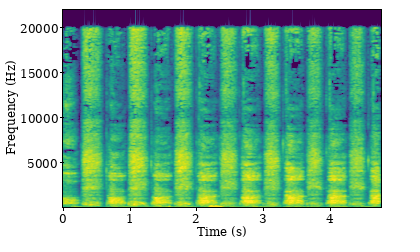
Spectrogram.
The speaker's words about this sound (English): So hyperventilation.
